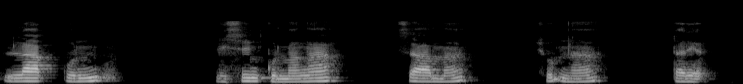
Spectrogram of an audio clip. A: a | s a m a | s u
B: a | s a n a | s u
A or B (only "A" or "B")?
A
